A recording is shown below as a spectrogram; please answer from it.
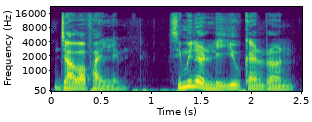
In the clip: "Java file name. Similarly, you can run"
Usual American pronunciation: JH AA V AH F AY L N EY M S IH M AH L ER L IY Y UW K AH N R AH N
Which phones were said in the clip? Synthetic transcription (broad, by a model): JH AA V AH P AY L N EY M S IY M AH L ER L IY Y UW K AH N R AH N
